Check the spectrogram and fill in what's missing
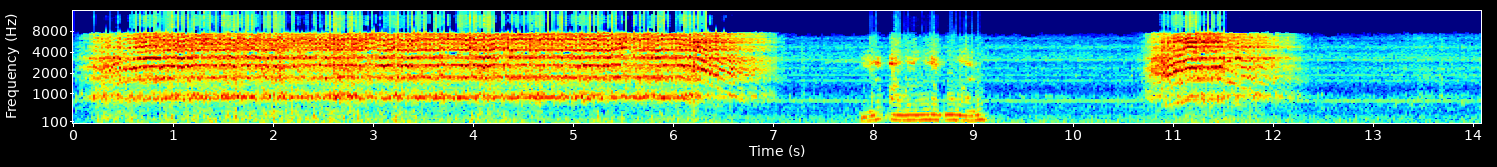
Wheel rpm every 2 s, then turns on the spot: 150, 220, 210, 40, 0, 70, 20.
6-8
